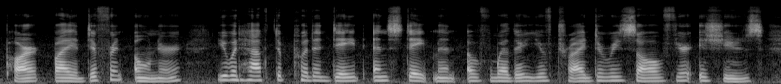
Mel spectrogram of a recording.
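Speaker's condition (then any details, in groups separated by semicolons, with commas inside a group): No condition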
